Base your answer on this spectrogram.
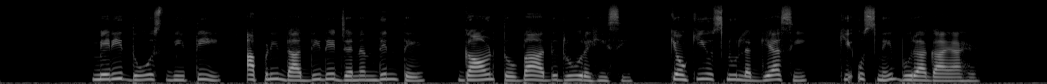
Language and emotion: Punjabi, sad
